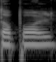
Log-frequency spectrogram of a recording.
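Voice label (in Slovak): "topoľ", Slovak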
